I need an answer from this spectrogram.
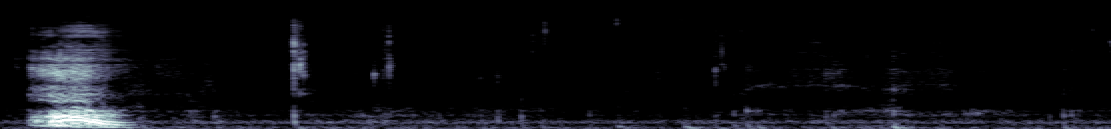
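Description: A short, loud wordless vocal sound at the very start, then faint chewing of chicken wings with scattered small mouth clicks and smacks.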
